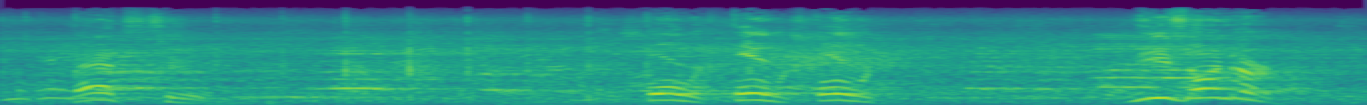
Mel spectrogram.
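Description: A murmur of a crowd carries through a large echoing hall.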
